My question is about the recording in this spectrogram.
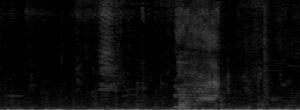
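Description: A short animal call a little over two seconds in, lasting under a second, heard over a constant low rumble.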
